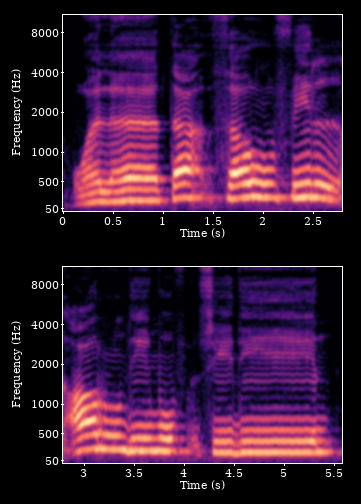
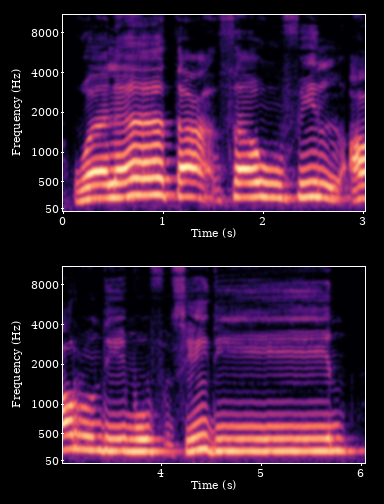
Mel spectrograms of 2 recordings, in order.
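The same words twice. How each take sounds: First: The vowel before the final n lasts two beats. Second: The vowel before the final n lasts four beats. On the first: "saya baca dengan dua harokat" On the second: "Kalau empat"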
